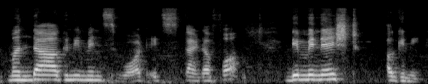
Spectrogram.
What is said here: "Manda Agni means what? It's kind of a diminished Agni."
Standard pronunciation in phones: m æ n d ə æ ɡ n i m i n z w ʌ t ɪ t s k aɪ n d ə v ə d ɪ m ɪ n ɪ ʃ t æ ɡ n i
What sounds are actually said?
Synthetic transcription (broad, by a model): m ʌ n d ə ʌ ɡ n i m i n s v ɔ t ɪ t s k aɪ n d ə f ə d ɪ m ɪ n ɪ ʃ t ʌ ɡ n i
